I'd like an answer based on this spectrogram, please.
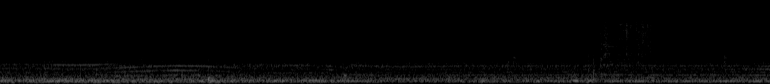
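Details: Car whining loudly when turning left or right below 10 mph, less at high speed; power steering fluid full, no leaks or foam, belt normal: thin wavering high whine over engine; pump or rack suspected, unconfirmed.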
